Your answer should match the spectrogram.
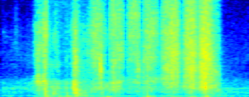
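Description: Fingers rubbing a sticky note down onto a plastic moving box: a run of quick scuffing strokes starting about a third of a second in.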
